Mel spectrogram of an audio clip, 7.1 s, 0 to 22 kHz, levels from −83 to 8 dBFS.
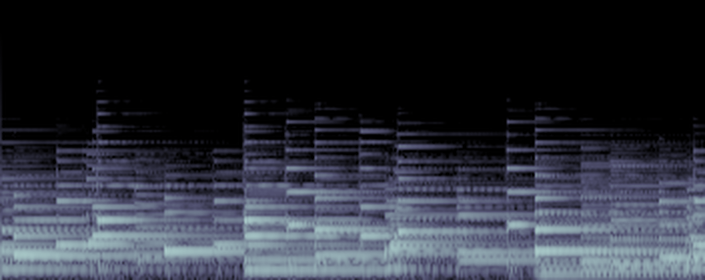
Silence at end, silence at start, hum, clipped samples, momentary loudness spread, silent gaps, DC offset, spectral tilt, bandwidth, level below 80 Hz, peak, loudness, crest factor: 0 s; 0 s; none; under 0.1%; 6 LU; none; under 0.1%; -10 dB/octave; 5.4 kHz; -42 dBFS; -6 dBFS; -22 LUFS; 14 dB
